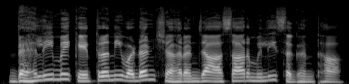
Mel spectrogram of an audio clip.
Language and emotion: Sindhi, neutral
